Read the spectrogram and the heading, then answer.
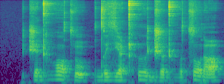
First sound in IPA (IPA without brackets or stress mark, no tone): t͡ʃ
